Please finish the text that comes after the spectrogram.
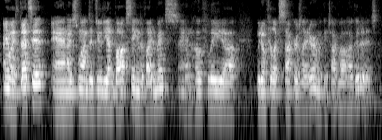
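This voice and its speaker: A man's voice: medium pitch, flat delivery, fast talker, bright, forceful tone. A man in his thirties giving a casual, rambling, joking commentary as he reviews a product. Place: home kitchen, indoors. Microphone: handheld camera at a short distance. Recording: echoey kitchen with clear noise and clicks.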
